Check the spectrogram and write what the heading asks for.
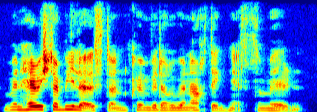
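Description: A reader voicing an old male headmaster in a fan fiction audiobook, measured and calm, turning stern. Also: medium pitch, close to an everyday voice.

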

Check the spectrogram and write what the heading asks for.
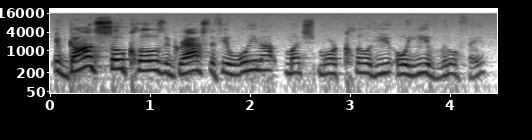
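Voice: medium pitch, a little fast. A preacher giving a sermon, asking the congregation for responses and acting out Bible figures in dialogue.

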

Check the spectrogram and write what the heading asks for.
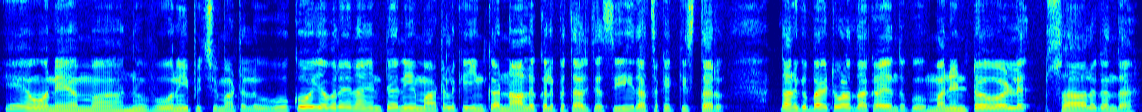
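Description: A woman's voice: on the low side, steady tone, moderate pace, smooth, dry recording, voice pushed up, lightly acted. A man voicing a stern old village matriarch. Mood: scolding. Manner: scolding, forceful. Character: older village mother-in-law, stern but protective.

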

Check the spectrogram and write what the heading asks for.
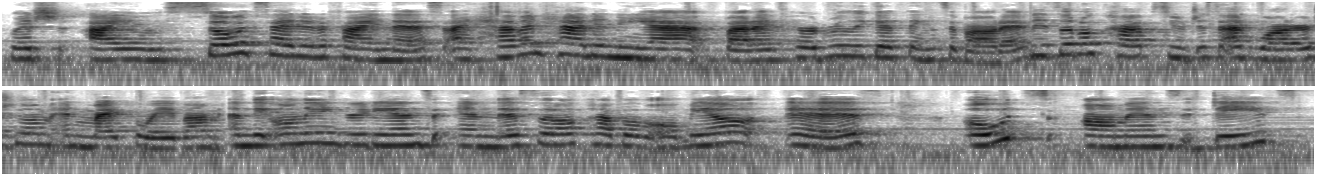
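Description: Showing products one at a time to her camera, a thirty-something woman from Minnesota, USA, chats casually in a bright indoor room at home. Her high, sharp voice moves at a normal pace, with faint music behind it, and the recording quality is low.

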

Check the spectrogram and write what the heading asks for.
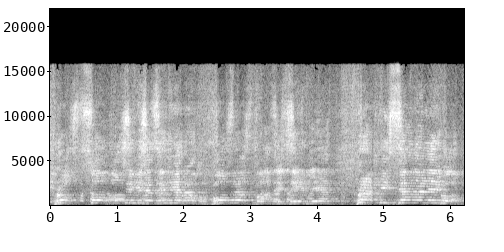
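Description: A man working as a ring announcer, giving ceremonial, drawn-out fight introductions in a large hall. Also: very high-pitched, steady tone. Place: large indoor boxing hall. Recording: distant PA in echoey crowded hall. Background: loud music and crowd.

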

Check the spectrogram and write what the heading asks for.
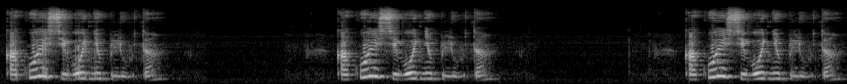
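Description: A woman reading short phrases very slowly and carefully as a pronunciation model. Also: on the high side, animated, pushed and bright. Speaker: native speaker reading phrases.

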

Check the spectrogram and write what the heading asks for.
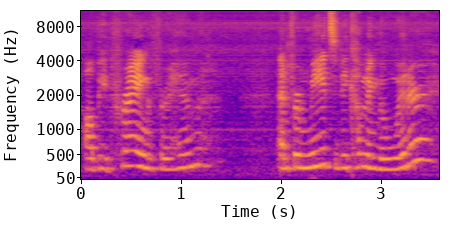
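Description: Giddy lovestruck contestant, played by a woman; slightly high voice, distant mic. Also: normal speed, fairly bright tone, lightly acted.

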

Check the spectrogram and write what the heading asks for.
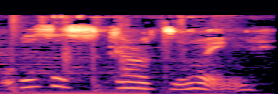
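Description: Brief: excitable young woman gaming, slow-paced high voice, music behind. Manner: excitable, exclaiming. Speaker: gamer. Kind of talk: casual game chat. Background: game music.

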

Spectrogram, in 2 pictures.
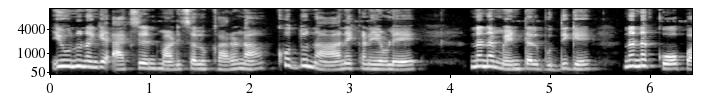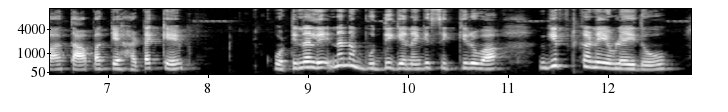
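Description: A woman voicing a hot-headed young husband who talks bluntly and roughly yet consoles his wife, in a mellow tone. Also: mid-range voice, lively intonation, measured pace, lightly acted. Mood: consoling. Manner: blunt, rough-tongued, tender reassurance.

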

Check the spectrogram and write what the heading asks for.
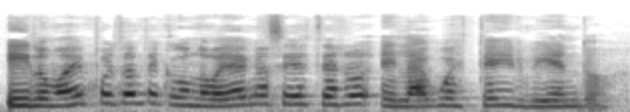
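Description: A woman's voice: sits high, fast talker, darkish tone. Puerto Rican woman demonstrating a recipe. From Puerto Rico. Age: older. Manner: homely, lots of diminutives. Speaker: guest cook. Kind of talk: cooking demonstration. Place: studio kitchen set. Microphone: lapel mic.

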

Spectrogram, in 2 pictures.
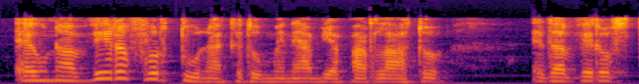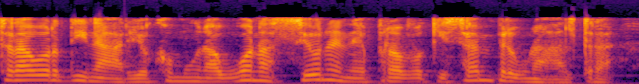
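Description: A man's voice: on the high side, animated, brisk. A man reading a storybook and voicing a greedy, self-serving miller who wheedles and preaches about friendship. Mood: predicatorio. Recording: slightly dull lo-fi recording.

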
